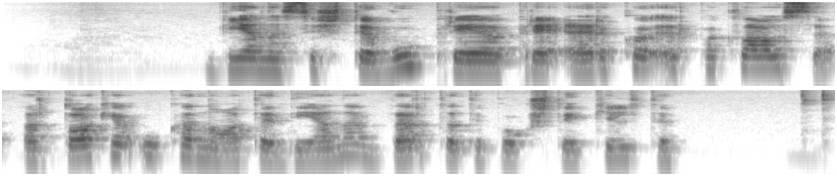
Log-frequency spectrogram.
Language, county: Lithuanian, Utena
